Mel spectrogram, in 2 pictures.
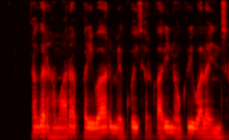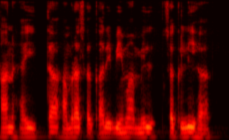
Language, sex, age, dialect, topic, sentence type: Magahi, male, 18-24, Western, agriculture, question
